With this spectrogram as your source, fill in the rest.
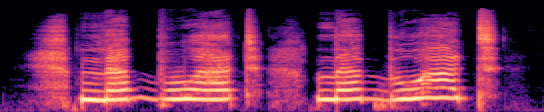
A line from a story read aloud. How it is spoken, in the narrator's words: exclaimed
